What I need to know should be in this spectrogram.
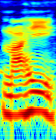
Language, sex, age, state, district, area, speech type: Marathi, male, 30-45, Maharashtra, Yavatmal, rural, read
